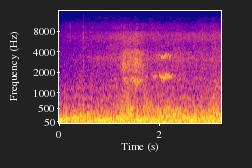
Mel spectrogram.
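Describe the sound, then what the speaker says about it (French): A big car rolls past on a country road with a steady, rumbling engine and road roar. It stays loud and near throughout, and a brief tire squeal can be heard partway through. "Un gros beauf avec une grosse bagnole qui pollue."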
